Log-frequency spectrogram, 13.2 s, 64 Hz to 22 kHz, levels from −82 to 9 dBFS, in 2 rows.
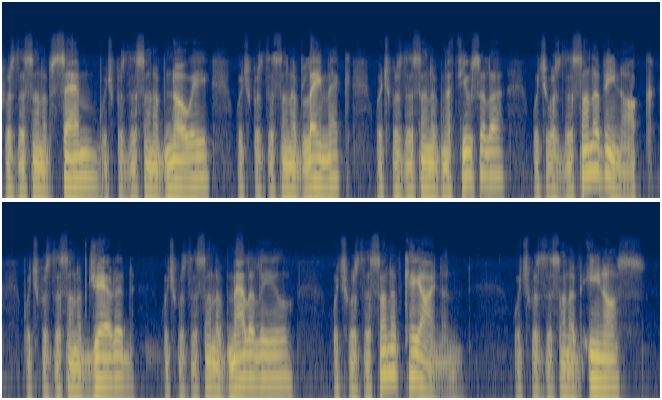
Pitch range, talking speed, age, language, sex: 90-120 Hz, 240 wpm, 60-79, English, male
